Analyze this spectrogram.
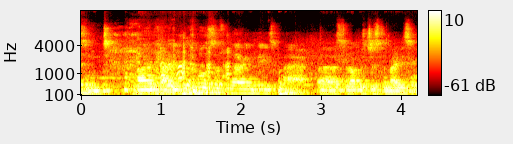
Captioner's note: audience laughs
